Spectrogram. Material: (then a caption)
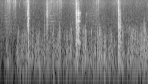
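Ice. An ice chisel strikes the frozen surface around a beaver house, producing short, sharp, hollow knocks with a bright high edge over a low, rumbling background. The hollow sound indicates there is no ice underneath.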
